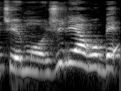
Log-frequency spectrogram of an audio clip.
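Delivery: normal talking voice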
